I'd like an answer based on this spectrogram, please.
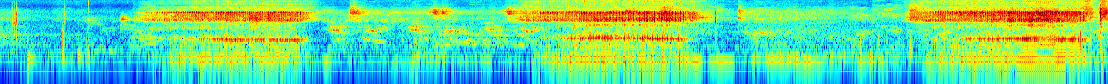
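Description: Three long rasping snores with a buzzing flutter, separated by quieter breaths, about every three seconds.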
